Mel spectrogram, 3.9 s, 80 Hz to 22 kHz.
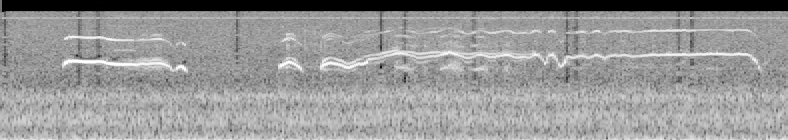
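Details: Bald eagle eaglet on a North East Florida nest cam, morning of 17 March 2021, chirping to beg for food. High, thin whistled chirps with wavering, rising-falling notes come in a series over steady wind and background rumble.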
